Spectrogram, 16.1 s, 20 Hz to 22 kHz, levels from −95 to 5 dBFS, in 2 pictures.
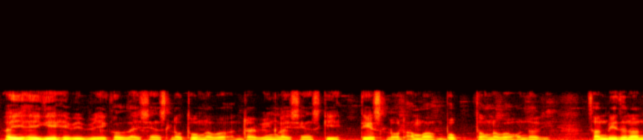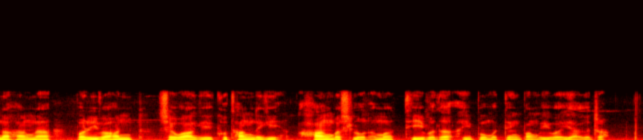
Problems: none marked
